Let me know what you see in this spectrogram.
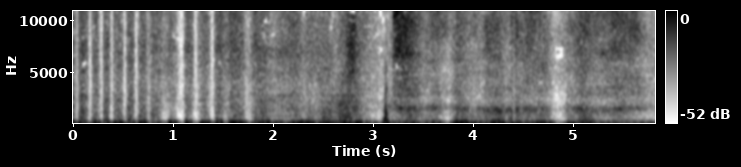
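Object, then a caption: Metal mesh microphone grille. Fingers and long nails rub and scratch the bare metal mesh grille of a Blue Yeti microphone, producing a dense, boomy low rumble with rapid scratchy strokes at the start. Sharper scraping bursts follow over a continuous, bass-heavy friction noise.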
